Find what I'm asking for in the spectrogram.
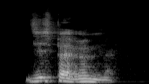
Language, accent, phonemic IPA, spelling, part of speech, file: French, Canada, /dis.pa.ʁym/, disparûmes, verb, LL-Q150 (fra)-disparûmes.wav
- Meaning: first-person plural past historic of disparaître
